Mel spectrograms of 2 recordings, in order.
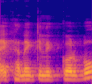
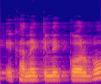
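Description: Both takes have the same delivery.

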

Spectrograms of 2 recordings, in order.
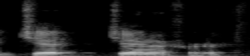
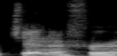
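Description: First: Jennifer with its first syllable said twice, Je-Jennifer; stutter-like repeat of Je before Jennifer for emphasis; emphatic doubled syllable. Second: Said in the usual way. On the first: Shown as a demonstration. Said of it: "it'd be like an emphasis on Jennifer". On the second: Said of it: "say I was saying your name".

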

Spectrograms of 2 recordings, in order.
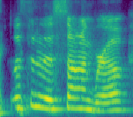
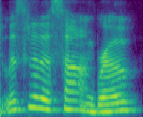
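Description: First: Higher and louder, hamming up the bro; playful emphatic bro. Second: Said in the usual way. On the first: Retold or imitated. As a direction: call it out to your son like a buddy. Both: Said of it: "We call, we call each other bro".

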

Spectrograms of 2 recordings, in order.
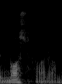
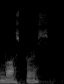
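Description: First: Bosforo said the Spanish way, with an f and an open final o; Spanish pronunciation. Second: Bosporus said the English way, with a p and a reduced ending; English pronunciation. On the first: Teacher showing Spanish students the Spanish name, Bosforo pronounced in Spanish. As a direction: give Bosforo its Spanish vowels and f. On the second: Teacher giving the English name back to Spanish students, Bosporus in English. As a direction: Bosporus in plain English sounds, stress on the first syllable. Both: Shown as a demonstration. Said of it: "I think you say in Spanish".

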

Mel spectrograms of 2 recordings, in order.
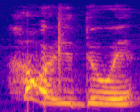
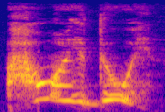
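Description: First: Said in the usual way. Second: Slow, higher teaching model; slow model phrase. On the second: Shown as a demonstration. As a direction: lift and stretch it for learners. (ببطء وبنبرة أعلى) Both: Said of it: "teaching demo".

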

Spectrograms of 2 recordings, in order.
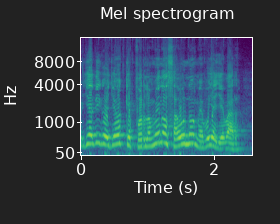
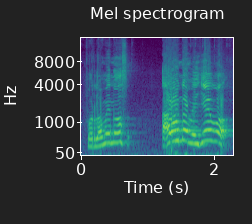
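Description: First: Said in the usual way. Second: Higher and louder, a fired-up battle promise; rising, excited declaration of taking one down; determined vow. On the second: Real, not acted. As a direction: punch it out like a gamer psyching himself up. Vows revenge on teaming players.

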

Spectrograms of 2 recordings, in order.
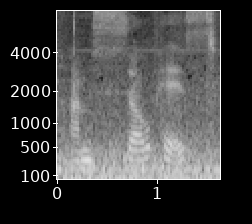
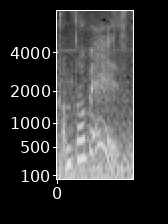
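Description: First: Slow, drawn-out, fed-up; drawn-out annoyance. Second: Much higher, louder outburst; pissed outburst. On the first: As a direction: stretch every word out in irritation. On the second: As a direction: let the frustration jump up. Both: Real, not acted.

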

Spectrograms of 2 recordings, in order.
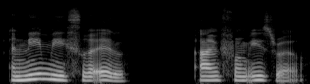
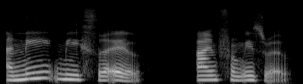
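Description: The two takes are said the same way.

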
